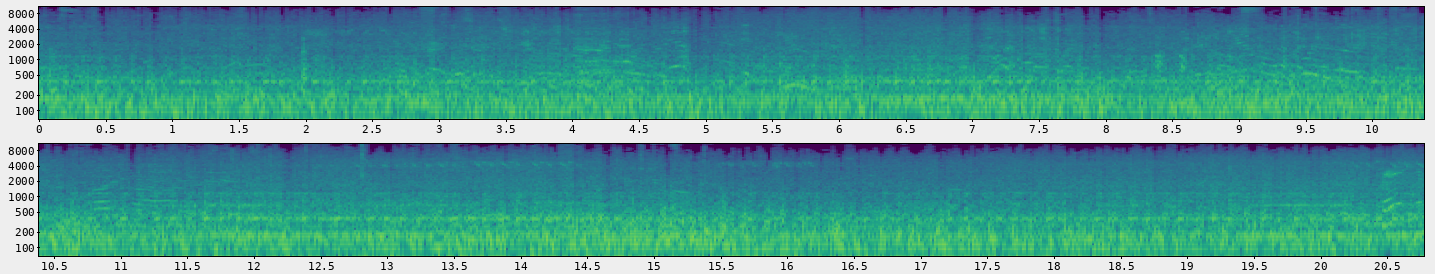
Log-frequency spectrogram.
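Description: Steady rumble with a constant mechanical hum inside a Komagatake Ropeway aerial tramway cabin as it runs downhill along its cables.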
